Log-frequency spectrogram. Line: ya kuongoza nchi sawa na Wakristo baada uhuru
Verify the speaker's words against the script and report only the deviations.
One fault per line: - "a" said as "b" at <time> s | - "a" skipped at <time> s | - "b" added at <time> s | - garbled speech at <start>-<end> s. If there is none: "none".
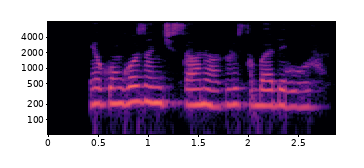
none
